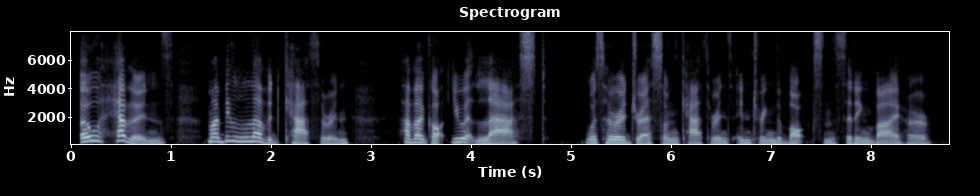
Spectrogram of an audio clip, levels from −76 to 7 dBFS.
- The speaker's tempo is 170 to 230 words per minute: No, average, 155 wpm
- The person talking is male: No, female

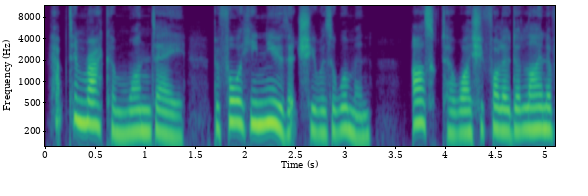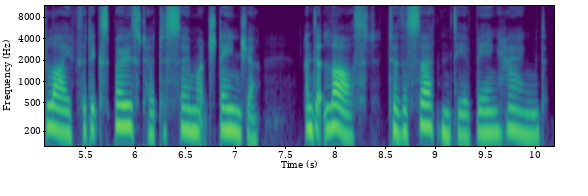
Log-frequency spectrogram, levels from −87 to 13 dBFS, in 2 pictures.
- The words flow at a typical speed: No, fast, 220 wpm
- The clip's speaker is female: Yes, female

